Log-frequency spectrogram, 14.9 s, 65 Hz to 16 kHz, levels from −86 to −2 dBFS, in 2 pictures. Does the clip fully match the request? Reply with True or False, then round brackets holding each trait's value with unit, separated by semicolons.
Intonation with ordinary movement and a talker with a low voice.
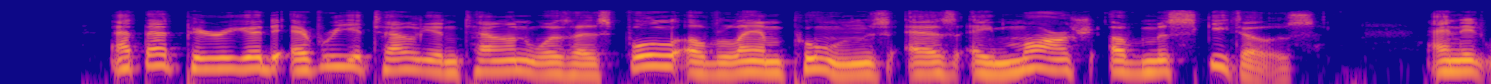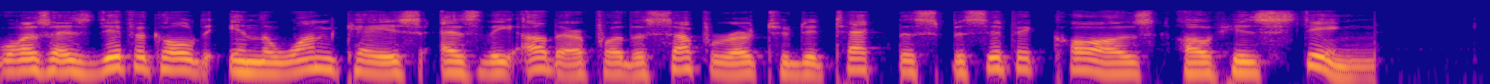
False (4.9 semitones; 150 Hz)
